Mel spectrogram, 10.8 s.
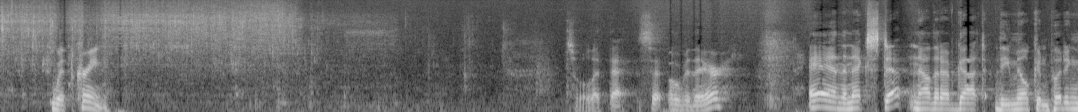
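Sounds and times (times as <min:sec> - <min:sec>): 
kitchen tap running rinsing a pudding container: 0:00.0 - 0:03.6
speech: 0:00.5 - 0:01.2, 0:05.7 - 0:07.4, 0:08.1 - 0:10.7.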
